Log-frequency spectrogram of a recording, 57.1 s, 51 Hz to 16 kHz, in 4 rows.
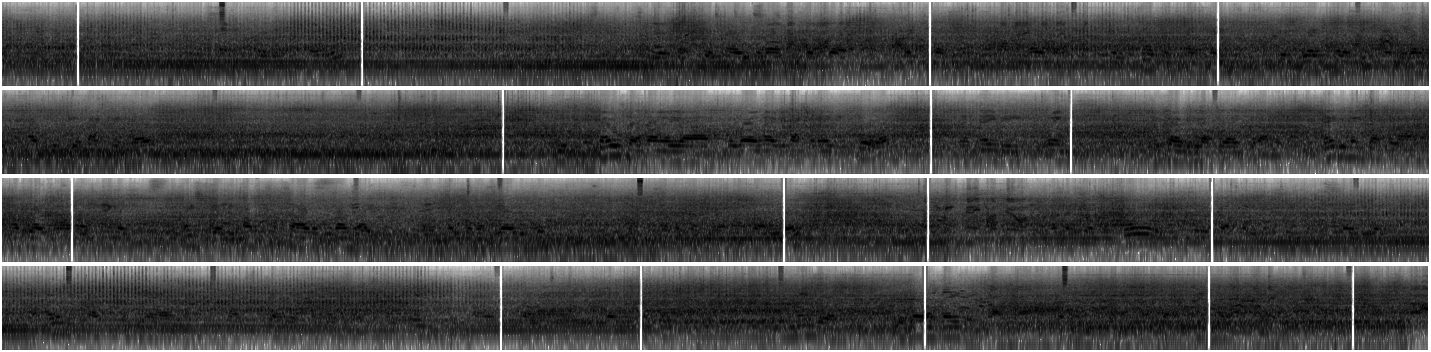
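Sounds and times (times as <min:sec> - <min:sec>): helicopter drone: 0:00.0 - 0:57.0
low hum: 0:00.0 - 0:57.0
voices: 0:00.0 - 0:57.0.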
